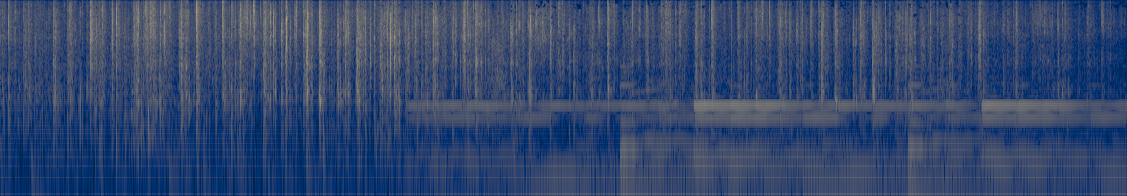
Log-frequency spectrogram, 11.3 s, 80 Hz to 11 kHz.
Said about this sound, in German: 30 halbwilde Pferde leben hier, betreut von nur 4 Männern. Der Hufschmied kommt alle 2 bis 3 Monate auf den Hof, denn die Pferde sind als Arbeitstiere fast jeden Tag im Einsatz.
